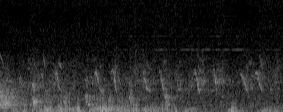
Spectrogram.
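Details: Domestic chicks in a brood give thin descending peeps in quick succession, partly masked by low knocking and clattering noises and background handling sounds.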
